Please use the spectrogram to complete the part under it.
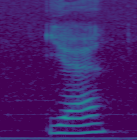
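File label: "yan", chinese pinyin, second tone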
